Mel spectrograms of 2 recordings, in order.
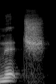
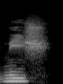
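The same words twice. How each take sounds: First: It uses the pronunciation heard in Canada. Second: It uses the pronunciation common in British English. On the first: "I moved over to Canada, and I heard a few people saying niche" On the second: "I grew up pronouncing it niche"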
